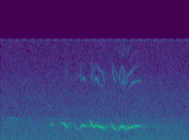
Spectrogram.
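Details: Rufous-browed Peppershrike, a wild bird of Brazil recorded at Pedro Gomes, Mato Grosso do Sul, delivers a single melodious phrase of several quick slurred whistles, wavering up and down, against a quiet natural background.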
